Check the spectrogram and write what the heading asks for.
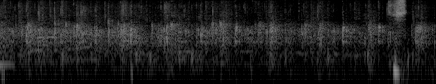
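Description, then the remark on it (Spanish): A crowd applauds the Lord in praise, steady, dense, continuous clapping throughout, a bright sharp burst standing out near the end. “Déselo bien fuerte al Señor.”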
